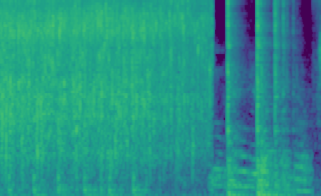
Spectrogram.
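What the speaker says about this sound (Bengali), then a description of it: "শেষে কটা কারি পাতা আমি হালকা আঁচে ভেজে নিলাম" Curry leaves fry in oil over low heat with a dense, even sizzle. The frying drops away into a few sharp clinks and scrapes of a utensil against the pan. It is close and short, with no talking.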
